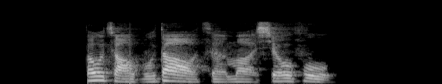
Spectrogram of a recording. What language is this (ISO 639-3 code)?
zho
